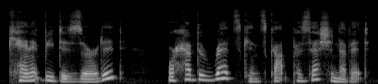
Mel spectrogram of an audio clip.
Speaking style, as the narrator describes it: I heard my father exclaim

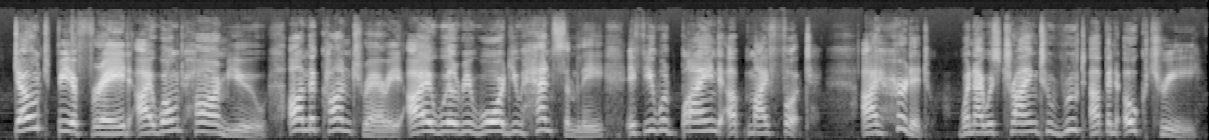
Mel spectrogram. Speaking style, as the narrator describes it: the giant called out

